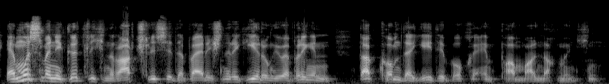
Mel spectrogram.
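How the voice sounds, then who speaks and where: Heavenly authority, performed by a male storyteller: composed, mildly reproachful, crisp forceful tone, for a storybook reading. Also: low voice, animated, moderate pace, no room sound, heavily acted. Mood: decisive. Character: dear God, male, astonished but composed heavenly authority.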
